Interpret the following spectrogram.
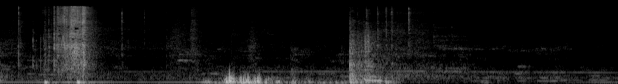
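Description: Handling sounds as a freshly baked cake in its baking-paper-lined tin is moved on a kitchen counter: a short rustle, a low bump about two seconds in, and another rustle, over a steady low hum.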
